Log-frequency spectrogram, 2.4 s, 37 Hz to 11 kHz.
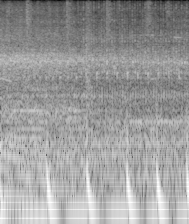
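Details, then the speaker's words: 2012 Toyota Innova after service with genuine Toyota parts: steady, even idle with no shake or irregular beat, partly under background music; engine now smooth, normal idle. "गाडीचं engine पण झालेलं आहे smooth एकदम. बघा हालत बी नाही अजिबात."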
